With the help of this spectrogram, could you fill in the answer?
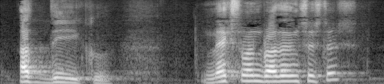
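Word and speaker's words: الديك: Ad-diku. Why? You did not pronounce lam because it is sun letter. Ad-diku.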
